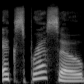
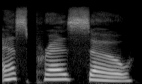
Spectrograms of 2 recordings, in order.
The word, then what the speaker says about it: espresso: the correct pronunciation is es pre so let's break it down first we have e which sounds like s in best there is no X sound here next we have pre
